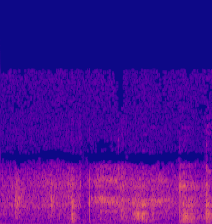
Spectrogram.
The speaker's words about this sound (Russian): Вот наша скороварка кипит, шипит.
